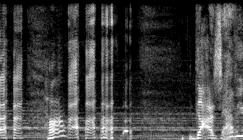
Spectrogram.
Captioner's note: Coiny laughs; Coiny laughs more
